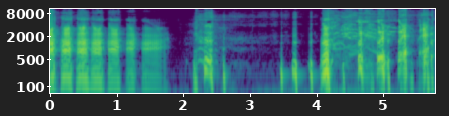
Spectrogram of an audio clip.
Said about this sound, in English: Let me go ahead and do the, I didn't mean to do Vincent Price. That was just me coughing and laughing.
